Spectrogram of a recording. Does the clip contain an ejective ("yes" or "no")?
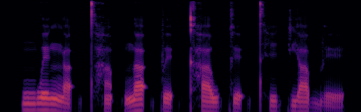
no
